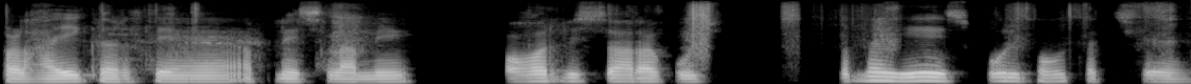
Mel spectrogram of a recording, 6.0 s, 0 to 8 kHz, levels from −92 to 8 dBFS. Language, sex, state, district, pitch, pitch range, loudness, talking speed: Hindi, male, Uttar Pradesh, Etah, 110 Hz, 105-120 Hz, -19 LUFS, 150 wpm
